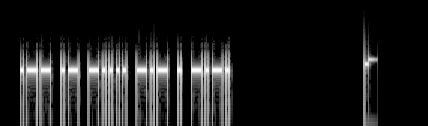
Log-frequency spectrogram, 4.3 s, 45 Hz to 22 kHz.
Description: Morse code, heard as a keyed tone, about 34 wpm, 700 Hz. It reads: WA6KEC
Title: USA Call Signs Repeated 2x 35wpm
